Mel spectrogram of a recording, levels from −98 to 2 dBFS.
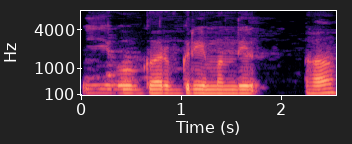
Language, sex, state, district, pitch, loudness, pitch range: Bhojpuri, male, Bihar, Saran, 130 Hz, -20 LUFS, 130-135 Hz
